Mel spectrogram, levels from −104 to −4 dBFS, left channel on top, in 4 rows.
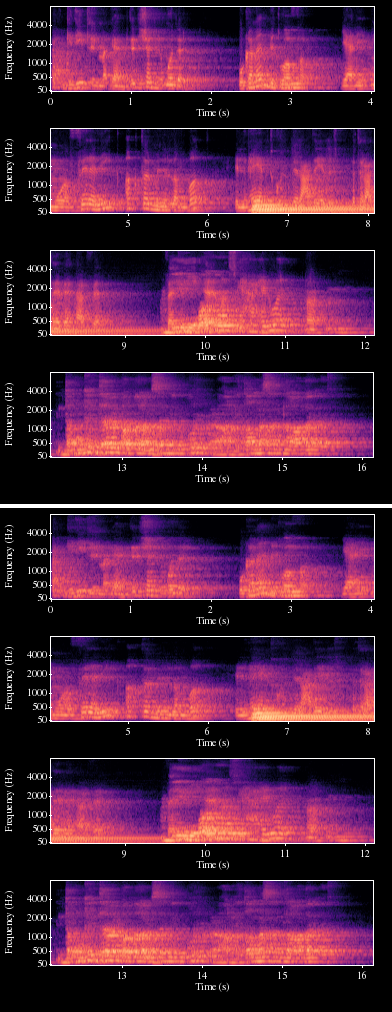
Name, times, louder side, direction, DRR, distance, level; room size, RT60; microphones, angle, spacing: voice 1, 0.0-1.7 2.3-3.2 3.6-5.9 6.3-8.7 9.5-11.4, left 1 dB, 90° left, 4 dB, 0.7 m, -29 dB
sound 1, 6.5-10.3, right 1 dB, 55° left, 1.7 m, -23 dB
voice 2, 9.4-10.5 11.5-11.7 12.2-15.6, equal, 15° left, -9 dB, 1.8 m, -25 dB
9.7 x 5.4 x 2.9 m, 1.5 s
head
